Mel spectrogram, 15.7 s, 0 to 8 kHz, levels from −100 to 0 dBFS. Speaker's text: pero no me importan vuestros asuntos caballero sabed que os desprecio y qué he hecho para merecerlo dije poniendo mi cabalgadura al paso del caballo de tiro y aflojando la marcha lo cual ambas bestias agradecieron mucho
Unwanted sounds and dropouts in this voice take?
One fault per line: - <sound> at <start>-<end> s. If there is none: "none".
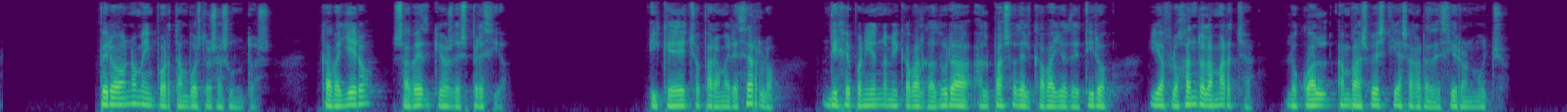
none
